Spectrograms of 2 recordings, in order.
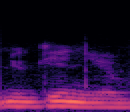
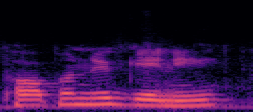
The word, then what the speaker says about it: Papua New Guinea: Papua New Guinea of New Guinea I always pronounced in New Guinean but it's pronounced Papua New Guinea which is right above Australia and if you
